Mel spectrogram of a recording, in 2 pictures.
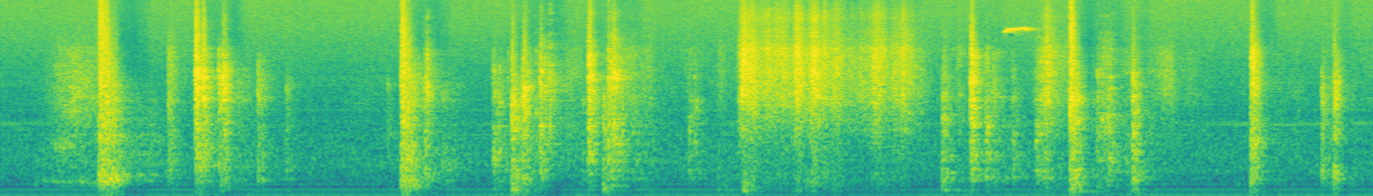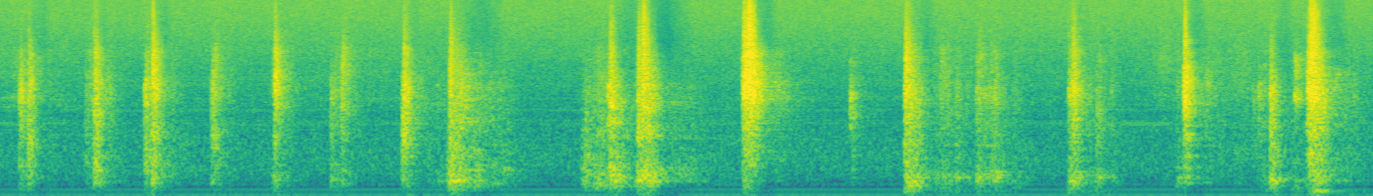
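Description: A wooden desk drawer slides and rattles open with scraping bursts, followed by a long series of sharp knocks and clacks at an uneven rhythm, fairly loud, with no voices.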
